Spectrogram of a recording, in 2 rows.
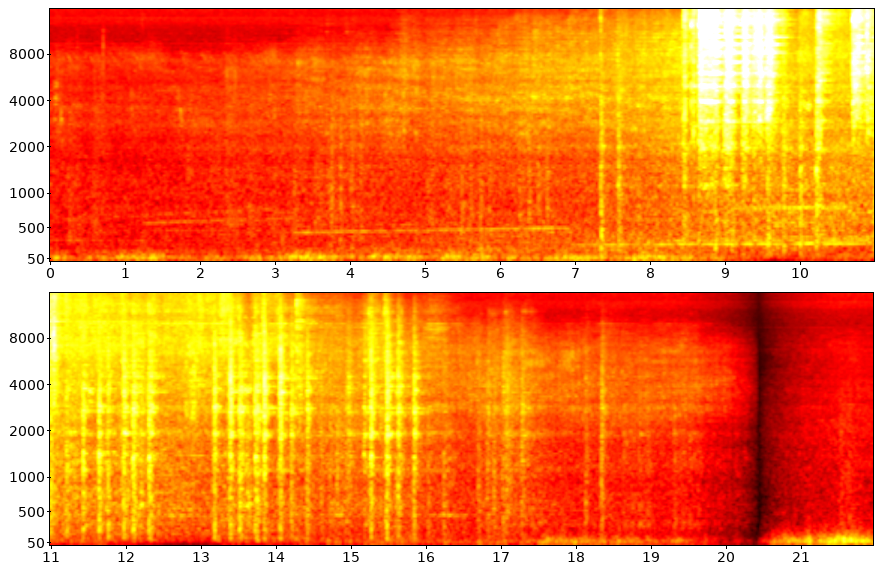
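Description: Kintetsu electric train running through the station. It grows to a loud clatter of wheels over rail joints and points, with a steady humming tone, then fades. The sound cuts off abruptly about 20 seconds in.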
